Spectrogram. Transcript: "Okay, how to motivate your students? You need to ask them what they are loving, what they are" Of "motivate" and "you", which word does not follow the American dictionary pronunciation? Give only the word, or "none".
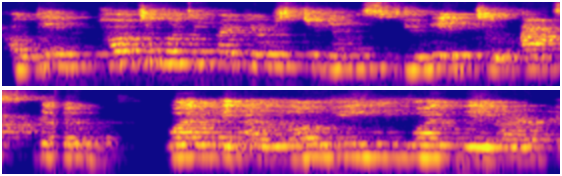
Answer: motivate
